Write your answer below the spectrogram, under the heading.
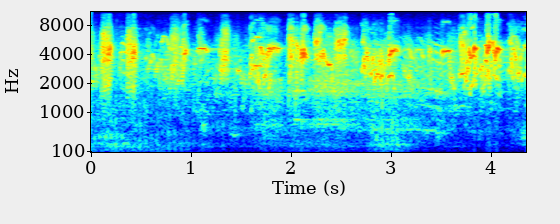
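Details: Several budgerigars in a forest-environment aviary twitter busily, mixing short chirps with thin whistled notes and rapid warbling, loud and nearly unbroken.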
